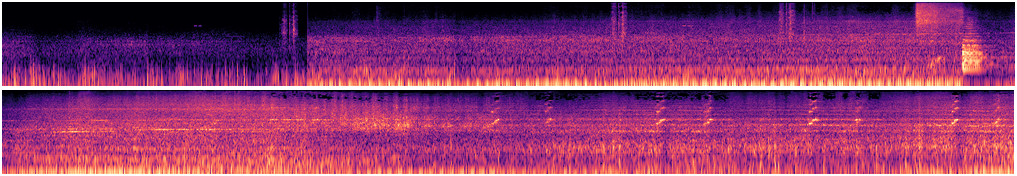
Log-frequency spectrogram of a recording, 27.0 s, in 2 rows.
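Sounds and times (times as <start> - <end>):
diesel locomotive engine rumbling: 0.0 - 27.0
train passing: 4.1 - 27.0
train horn: 12.2 - 17.6.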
